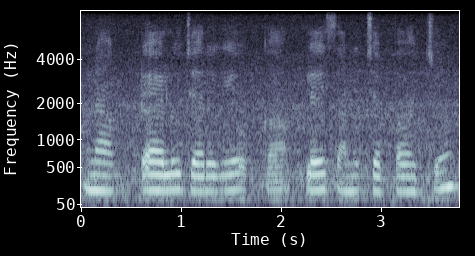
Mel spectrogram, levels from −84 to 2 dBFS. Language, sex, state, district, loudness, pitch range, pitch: Telugu, female, Andhra Pradesh, Sri Satya Sai, -17 LUFS, 185-195 Hz, 190 Hz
